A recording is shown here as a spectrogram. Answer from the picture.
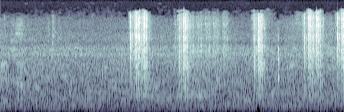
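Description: Camera shutter firing in short rapid bursts, four of them in the second half, over a faint outdoor background.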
